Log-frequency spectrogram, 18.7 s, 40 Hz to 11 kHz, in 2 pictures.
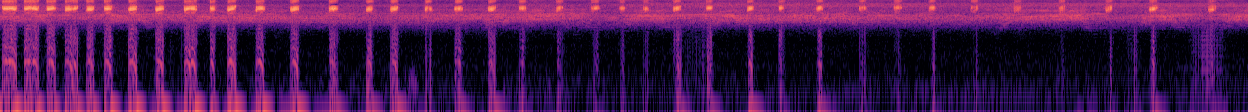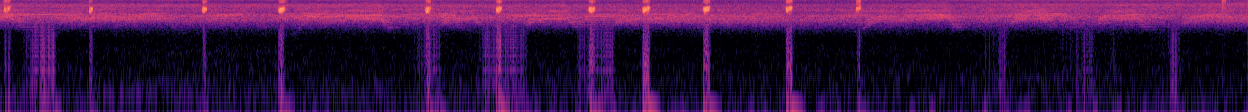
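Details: Hand-held Platypleura kaempferi cicada in Tokyo, Japan, August 3, 2021, gives a high buzzing song broken into rapid pulses, fast and regular at first, then slowing into sporadic clicks over a continuous hiss.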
